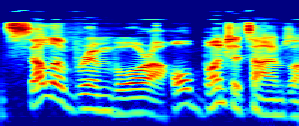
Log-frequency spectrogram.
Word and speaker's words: Celebrimbor: And it's pronounced Celebrimbor.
